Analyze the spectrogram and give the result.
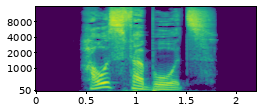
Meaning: genitive singular of Hausverbot
- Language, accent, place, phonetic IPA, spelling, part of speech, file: German, Germany, Berlin, [ˈhaʊ̯sfɛɐ̯ˌboːt͡s], Hausverbots, noun, De-Hausverbots.ogg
